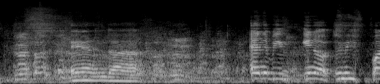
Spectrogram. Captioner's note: audience laughs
